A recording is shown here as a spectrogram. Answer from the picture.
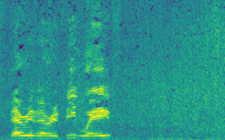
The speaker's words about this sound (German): Wir sind in Hanstholm im Nordwesten Dänemarks. Hier haben wir viel Wind und manchmal sehr, sehr hohe Wellen.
